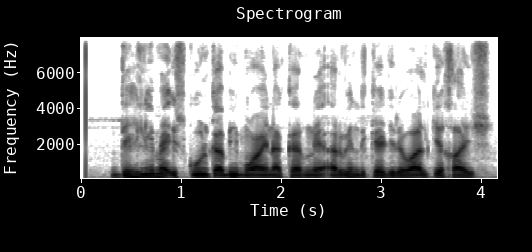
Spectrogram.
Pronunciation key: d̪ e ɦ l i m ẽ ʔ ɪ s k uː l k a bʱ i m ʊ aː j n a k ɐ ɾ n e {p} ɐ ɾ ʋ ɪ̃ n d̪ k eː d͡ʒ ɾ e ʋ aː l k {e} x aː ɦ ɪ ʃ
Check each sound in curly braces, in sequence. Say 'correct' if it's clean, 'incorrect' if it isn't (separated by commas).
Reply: incorrect, correct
